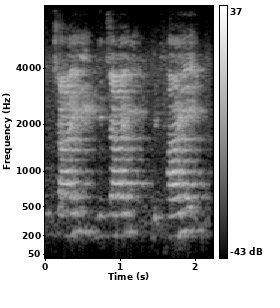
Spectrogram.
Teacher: अब ऊंचा नीचा मीठा छोटा बात सब में ह्रस्व हो गया है शुरू में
